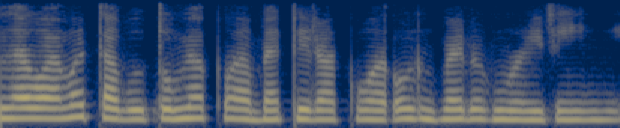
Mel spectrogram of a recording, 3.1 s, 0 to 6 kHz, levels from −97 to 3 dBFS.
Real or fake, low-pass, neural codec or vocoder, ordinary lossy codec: fake; 5.4 kHz; codec, 16 kHz, 0.5 kbps, FreqCodec, larger model; none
